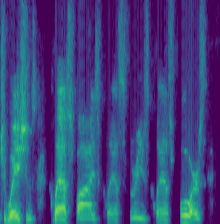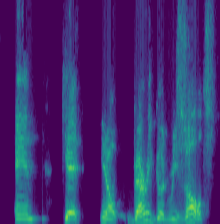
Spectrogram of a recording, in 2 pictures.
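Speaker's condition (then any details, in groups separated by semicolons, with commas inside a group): No condition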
